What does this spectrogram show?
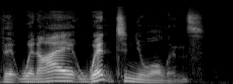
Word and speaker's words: New Orleans: real people from there say Norlands. Norlands. But I'm not authentic enough to get away with that, so New Orleans is what it is. And I will be saying New Orleans.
